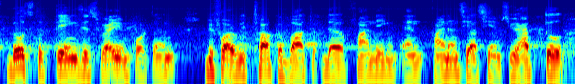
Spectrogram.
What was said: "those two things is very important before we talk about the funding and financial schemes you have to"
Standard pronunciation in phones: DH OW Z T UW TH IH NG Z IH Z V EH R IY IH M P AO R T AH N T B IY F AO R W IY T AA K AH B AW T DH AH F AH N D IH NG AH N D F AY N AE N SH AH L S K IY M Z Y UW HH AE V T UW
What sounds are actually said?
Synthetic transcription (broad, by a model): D OW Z T UW T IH NG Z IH S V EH R IY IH M P AO R T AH N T B IY F AO R W IY T AA K AH B AW T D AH F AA N D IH NG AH N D F AY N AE N S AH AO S IY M S Y UW HH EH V T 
